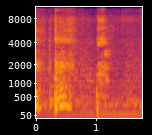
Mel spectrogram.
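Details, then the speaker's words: Cough from a child ill with fever, whose cough began after playing and cycling in rain-flooded water: two short, harsh cough bursts in a small room. "थोड़ी खांसी भी आती है।"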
